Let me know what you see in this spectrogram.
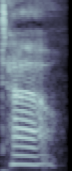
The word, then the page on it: tau: American English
